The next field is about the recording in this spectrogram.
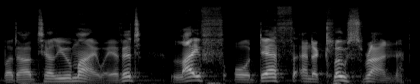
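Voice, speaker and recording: A man's voice: mid-range voice, big pitch swings, unhurried, pushed and bright, pitched above the performer's own voice, exaggerated voice. A man voicing a stern, stubborn ship's captain in an adventure story, clipped and plain-spoken. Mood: blunt, disapproving.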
